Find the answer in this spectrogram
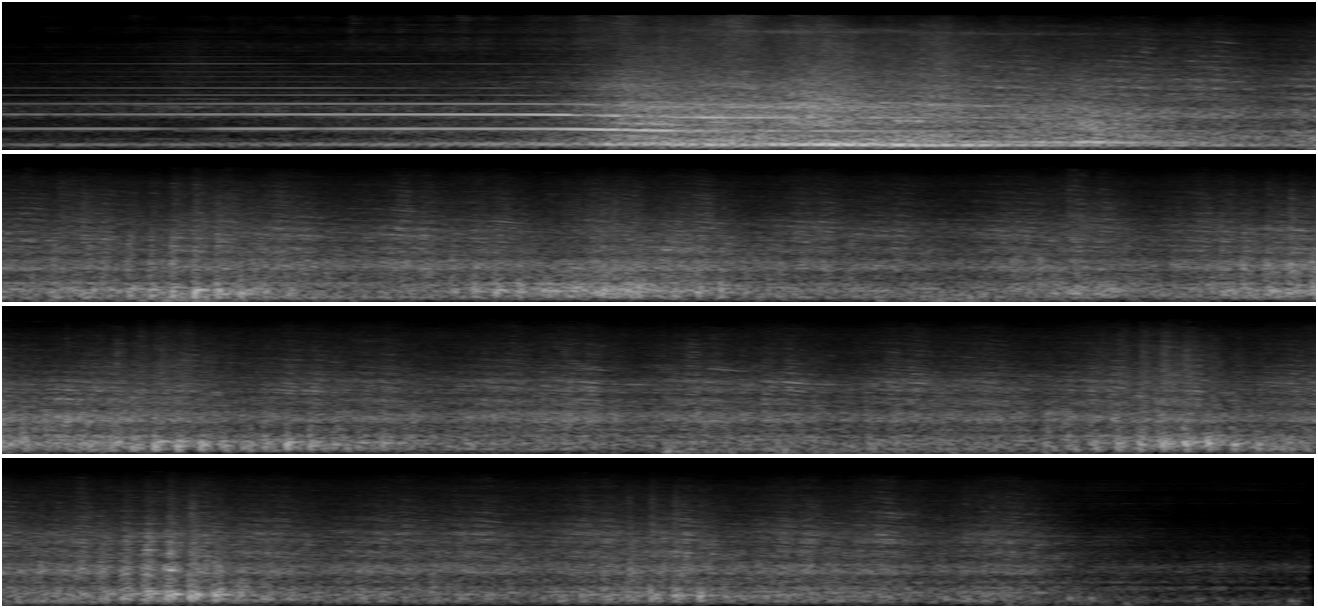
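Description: Indian Railways express train passing at speed: the locomotive's two-tone air horn sounds steadily, its pitch dropping as the locomotive goes by about three seconds in. The coaches then rush past for about twenty seconds with a regular clickety-clack of wheels over rail joints, which stops abruptly near the end as the train clears.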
